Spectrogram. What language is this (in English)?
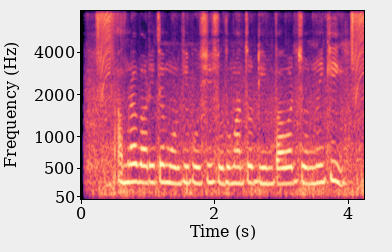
Bangla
